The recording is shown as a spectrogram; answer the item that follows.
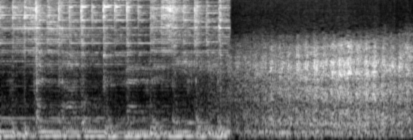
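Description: Diesel-hauled freight train rolling loudly along rails, close and steady, with rhythmic clickety-clack wheel beats that shift into a rougher, continuous rumble partway through; no voices.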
